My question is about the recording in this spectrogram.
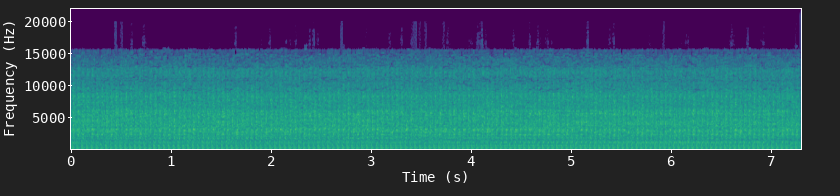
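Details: WWII Chore Horse 300-watt battery charging set, model CH1 395-5, original 1940-41 paint, after slight throttle-screw adjustment: steady, even single-cylinder chuff at constant speed, no misses or knocks; runs cleanly and smoothly, works great.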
